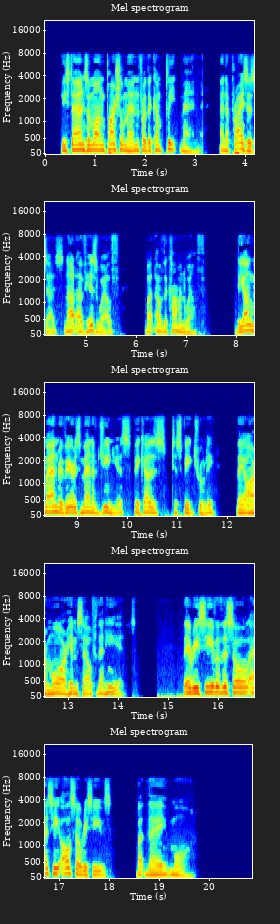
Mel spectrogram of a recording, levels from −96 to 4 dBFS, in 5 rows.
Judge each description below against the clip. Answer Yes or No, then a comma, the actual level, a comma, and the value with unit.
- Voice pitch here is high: No, low, 135 Hz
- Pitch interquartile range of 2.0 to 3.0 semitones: No, average, 3.5 semitones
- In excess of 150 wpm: No, average, 145 wpm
